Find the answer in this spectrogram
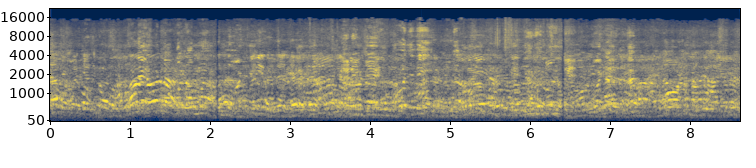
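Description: Crowd chatter: many men talking at once in overlapping, unintelligible voices, steady throughout, in a large hall.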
